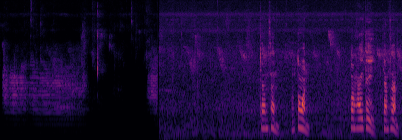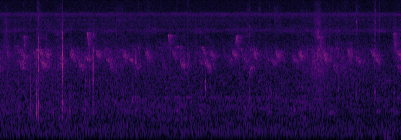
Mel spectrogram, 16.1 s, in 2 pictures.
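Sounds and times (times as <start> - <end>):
small bird chirping: 3.2 - 16.0.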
